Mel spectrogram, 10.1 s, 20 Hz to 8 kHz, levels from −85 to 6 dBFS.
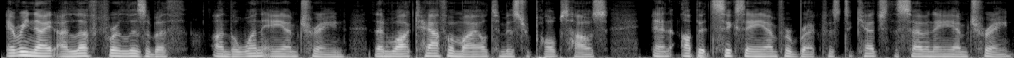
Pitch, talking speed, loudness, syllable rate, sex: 125 Hz, 215 wpm, -19 LUFS, 5.2 syllables/s, male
